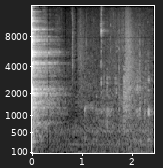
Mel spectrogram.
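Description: A fork and knife cutting through a fried breaded turkey cutlet on a plate: a sharp clink at the start that dies away quickly, then faint scraping.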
